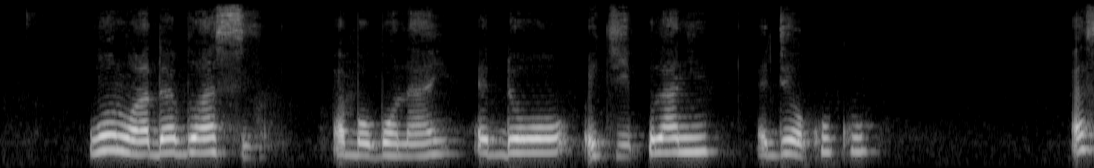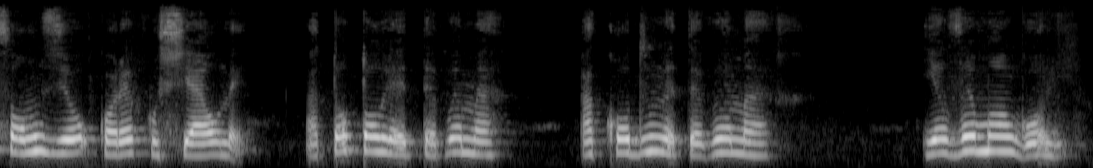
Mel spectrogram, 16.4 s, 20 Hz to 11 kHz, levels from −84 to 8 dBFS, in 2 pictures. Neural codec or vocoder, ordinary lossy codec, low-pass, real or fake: codec, 24 kHz, 0.9 kbps, WavTokenizer, medium speech release version 2; AAC, 64 kbps; 9.9 kHz; fake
